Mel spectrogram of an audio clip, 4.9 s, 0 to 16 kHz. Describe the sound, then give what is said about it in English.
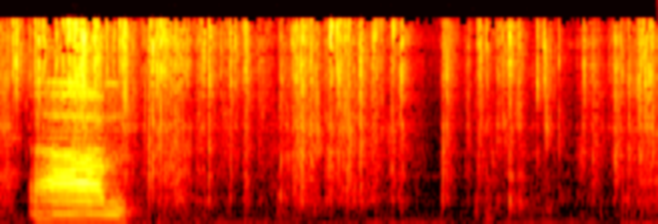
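Packs of 1993-94 Premier hockey cards are torn open with crinkling and light crackling of wrappers, quick irregular rustles following a brief loud burst of voice. “Let's open these hockey cards. All right. We're going to open up the 93-94 premiere first.”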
